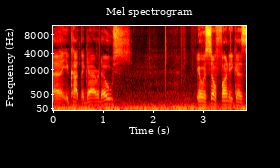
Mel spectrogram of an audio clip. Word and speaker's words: Gyarados: the correct pronunciation but Gyarados is also it's like gyro dose Gyarados you know like you're saying it almost like guerre gaya reduce and I remember PewDiePie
